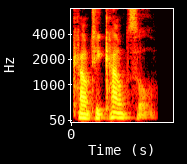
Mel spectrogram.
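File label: "county council", British English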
